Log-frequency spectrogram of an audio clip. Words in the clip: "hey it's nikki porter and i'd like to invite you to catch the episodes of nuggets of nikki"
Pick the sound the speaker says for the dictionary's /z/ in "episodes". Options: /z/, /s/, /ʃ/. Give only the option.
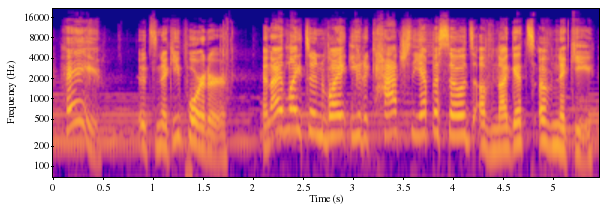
/z/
